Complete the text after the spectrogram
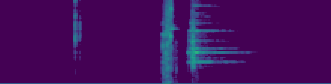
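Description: Short bright menu chimes ring out.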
